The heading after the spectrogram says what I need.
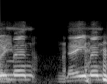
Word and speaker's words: Neyman: Neyman because it rhymes with Shaman.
